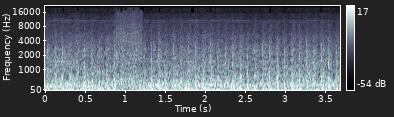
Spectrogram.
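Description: Sustained machine gun fire rakes a Huey UH-1 helicopter in the DCS combat flight simulator, loud, dense rapid bursts over the constant whine and rotor roar of the aircraft, with no break throughout.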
